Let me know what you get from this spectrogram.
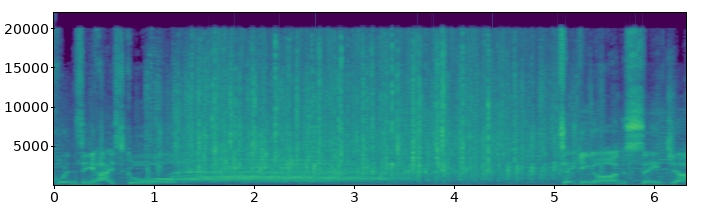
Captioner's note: cheers and applause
